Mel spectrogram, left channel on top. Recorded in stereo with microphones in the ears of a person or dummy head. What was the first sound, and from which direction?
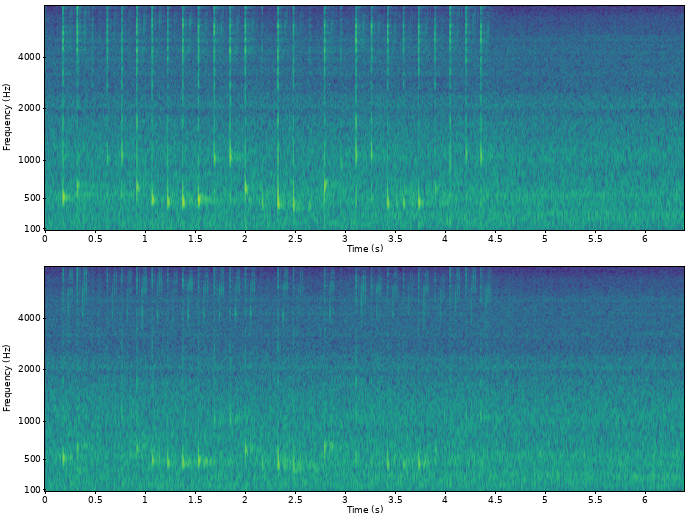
Tapping, 50° left (ahead or behind).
